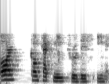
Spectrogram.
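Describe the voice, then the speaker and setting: A man with a Brazilian Portuguese accent and very wide pitch swings. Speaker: physics professor. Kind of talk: tutorial.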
